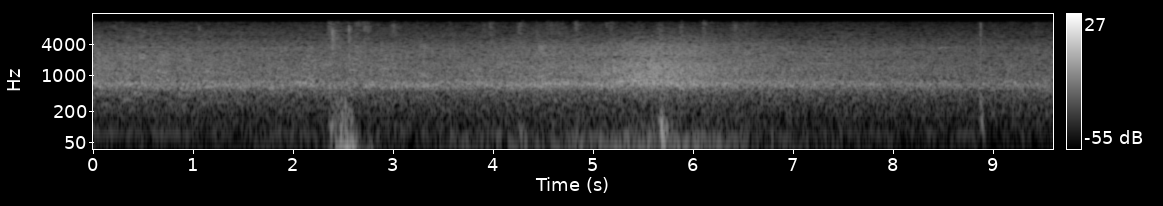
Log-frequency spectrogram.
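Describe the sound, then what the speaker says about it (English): Steady crowd buzz fills a college football video game stadium, Duke against Cal, holding a constant roar that swells slightly midway, with a couple of faint thuds underneath. "this crowd is buzzing after that last score"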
